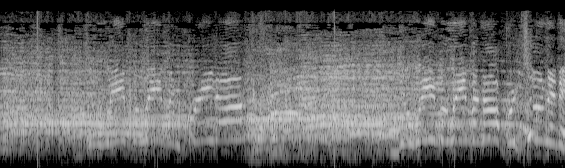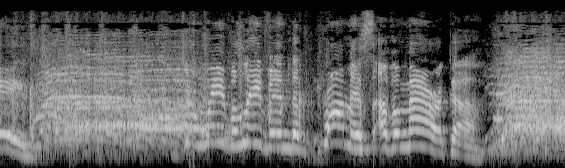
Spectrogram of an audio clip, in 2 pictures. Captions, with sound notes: PHONE CALLS TO MAKE, AND AN ELECTION TO WIN! >> [ APPLAUSE ] ARE YOU READY TO GET TO WORK?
